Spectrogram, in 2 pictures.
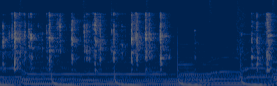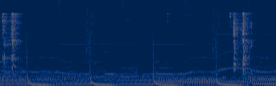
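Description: Someone types code on a computer keyboard in quick irregular bursts of crisp key clicks, close and clear, with short pauses between runs over a quiet musical background.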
